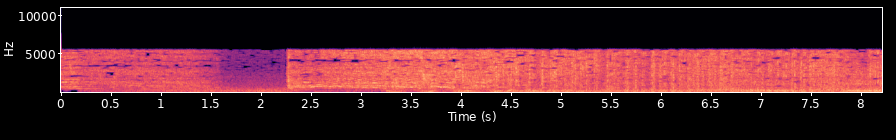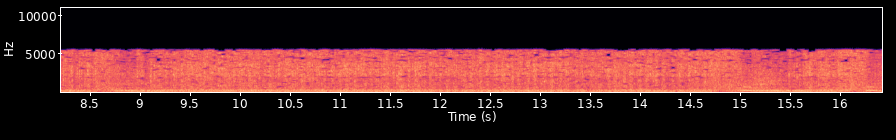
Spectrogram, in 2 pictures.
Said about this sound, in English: Ladies and gentlemen, start your engines.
